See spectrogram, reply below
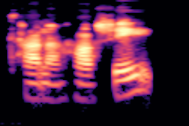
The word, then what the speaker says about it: Tanahashi: And for me, it was the first match of seeing Tanahashi.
